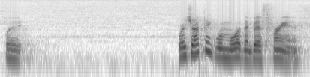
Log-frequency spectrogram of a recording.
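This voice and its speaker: Stage drama teen, young female actor: insistent, sincere, unhurried delivery, mid-pitched, muffled recording. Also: expressive, vocal fry, heavily acted. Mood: earnest, nervous. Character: earnest, insistent teenage girl, best friend. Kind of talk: stage play acting.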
